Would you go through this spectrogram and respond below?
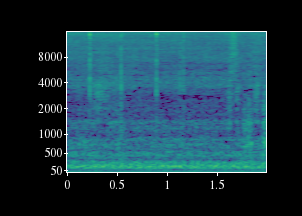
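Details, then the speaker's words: $20 double airbrush and compressor combo, airbrush fitted with a quick release: a soft, continuous, even airy hiss with no trigger pulses; this airbrush always blows air and the trigger only releases paint, which is normal. "let's go ahead n it always blows out yeah it's an always it always blows out"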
